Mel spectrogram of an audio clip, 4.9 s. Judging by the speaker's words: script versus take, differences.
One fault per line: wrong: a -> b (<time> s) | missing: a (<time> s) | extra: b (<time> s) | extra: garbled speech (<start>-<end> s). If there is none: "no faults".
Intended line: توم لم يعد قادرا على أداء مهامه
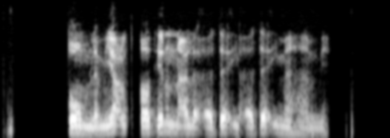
extra: أداء (3.0 s)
